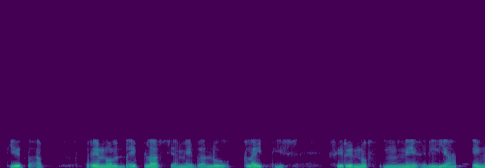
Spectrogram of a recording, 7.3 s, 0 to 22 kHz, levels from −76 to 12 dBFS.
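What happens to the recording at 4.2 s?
At 4.2 s the speech is still passing through an AMR narrowband mobile codec, which runs the whole clip. The codec rebuilds the voice from a vocal-tract model and a handful of pulses per 5 ms subframe, and at this heavy level of damage the sound points to a low bitrate of around 5.9 kbps. The band is cut to roughly 150 Hz to 3.7 kHz, so the speech sounds thin, boxy, buzzy and synthetic.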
